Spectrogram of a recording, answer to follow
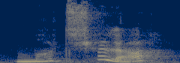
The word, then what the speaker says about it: Marcella: differently there's a show called Marcella it's English m-a-r-c-e-l-l-a it looks like Marcelo but it's pronounced muchella you know watch Marcella just watch that show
